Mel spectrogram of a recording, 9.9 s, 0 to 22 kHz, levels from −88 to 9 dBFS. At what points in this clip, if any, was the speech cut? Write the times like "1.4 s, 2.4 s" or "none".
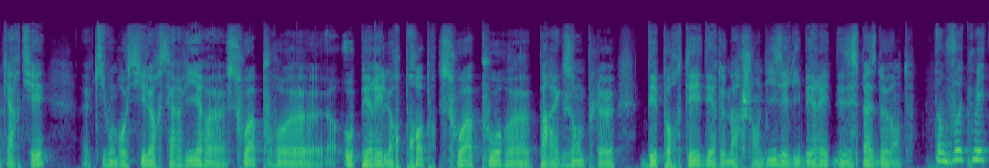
1.2 s, 4.3 s, 7.2 s, 8.3 s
